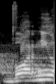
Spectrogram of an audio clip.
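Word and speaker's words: Borneo: Sumatra ये जावा जावा यहां पे बाली ठीक है ये बताओ ये बताओ तिमोर उसके बाद ये बताओ बर्नियो नहीं बोर्नियो बर्नियो बोर्नियो फ्रेंकोइस बर्नियर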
